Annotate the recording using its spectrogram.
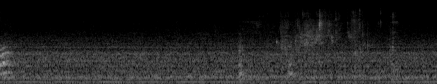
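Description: Faint water sounds of a wet washcloth being used on a baby in a small bathtub, with soft splashes and wiping around three seconds in, over a steady low hum.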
